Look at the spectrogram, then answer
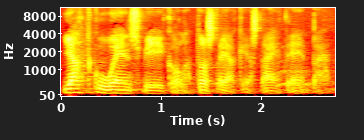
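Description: A man preaching a lively sermon, reading scripture aloud and retelling it with jokes and asides. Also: on the low side, creaky. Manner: animated, joking, mixes in English.

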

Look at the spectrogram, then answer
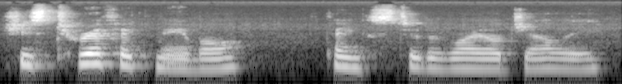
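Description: A stubborn husband who brushes off his wife's fears, as a woman reads him in a storybook. He talks in a lower, quieter, flatter voice with a gravelly edge. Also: moderate pace. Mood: dismissive. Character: stubborn, dismissive husband and father.

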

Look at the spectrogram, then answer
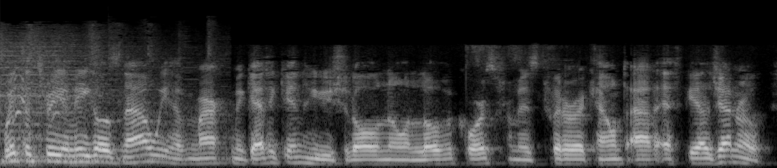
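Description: A man's voice: medium pitch, steady tone, quick pace, darkish tone, soft background music, low-quality recording. A man hosting a podcast, asking a guest questions in a casual interview style. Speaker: podcast host.

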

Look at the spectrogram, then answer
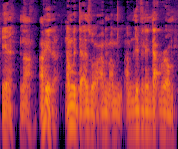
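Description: A young man with a London roadman accent, multicultural street English, hosts a podcast and chats casually in heavy street slang. His voice is very deep, husky and sharp, and he talks fast.

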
